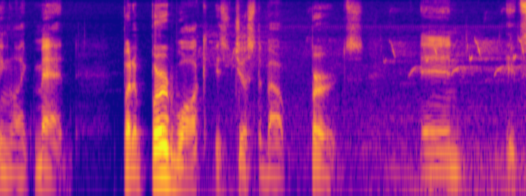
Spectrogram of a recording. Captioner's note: birds singing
